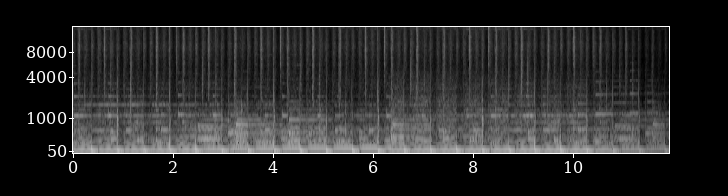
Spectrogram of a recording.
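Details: Loud electronic music with a steady, fast beat and layered synth tones; no animal voices are heard.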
